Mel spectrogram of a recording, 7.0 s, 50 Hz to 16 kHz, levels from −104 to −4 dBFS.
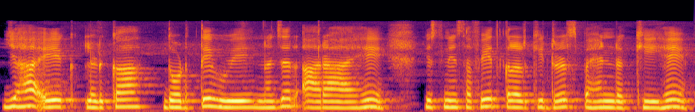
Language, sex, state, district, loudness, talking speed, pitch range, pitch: Hindi, female, Uttar Pradesh, Lalitpur, -13 LUFS, 145 wpm, 205-225 Hz, 215 Hz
